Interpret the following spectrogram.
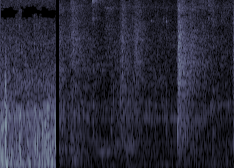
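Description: Wind buffeting the microphone, cutting off abruptly about half a second in. Then a quiet interior with a single footstep tap on a hard tiled stair near the end.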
